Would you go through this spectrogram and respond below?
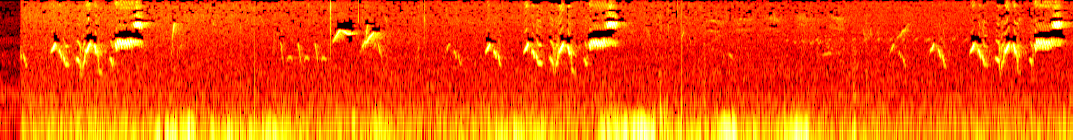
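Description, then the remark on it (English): Corellas screech in three clustered bursts in the distance at Cooper's Creek. A peaceful dove and a little pardalote in the tree overhead call softly, a dingo is across on the other side of the creek, and a cicada hums in a warm breeze. “A dingo across on the other side of Cooper's Creek, a peaceful dove and corellas in the distance, a little pardalote in the tree overhead, a cicada in a warm breeze.”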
